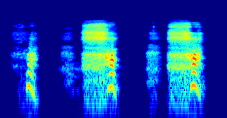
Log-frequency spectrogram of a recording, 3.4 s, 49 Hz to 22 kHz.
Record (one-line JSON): {"exhalation_length": "3.4 s", "exhalation_amplitude": 25047, "exhalation_signal_mean_std_ratio": 0.41, "survey_phase": "beta (2021-08-13 to 2022-03-07)", "age": "45-64", "gender": "Female", "wearing_mask": "No", "symptom_none": true, "smoker_status": "Never smoked", "respiratory_condition_asthma": false, "respiratory_condition_other": false, "recruitment_source": "REACT", "submission_delay": "3 days", "covid_test_result": "Negative", "covid_test_method": "RT-qPCR"}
